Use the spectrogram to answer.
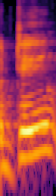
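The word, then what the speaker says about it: dum: a car okay so our doom is spelled d oh um and our tech is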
